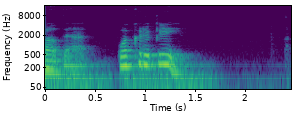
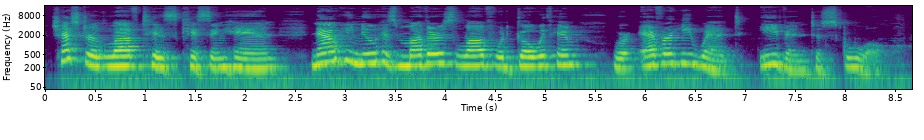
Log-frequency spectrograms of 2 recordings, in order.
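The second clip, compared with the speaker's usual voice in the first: gentle storybook read-aloud; a teacher reading a picture book aloud; reading to children; 2 semitones higher, 6 dB louder than usual. A narrator's reading. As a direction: read it like a bedtime story to a class.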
